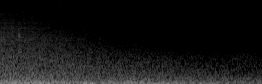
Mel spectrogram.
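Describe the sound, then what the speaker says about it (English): Explosion in the video game Chained Echoes, a loud, dense rumbling burst that slowly fades over a few seconds, with no talk. "He's going to explode."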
